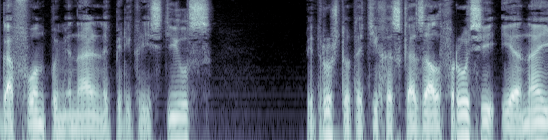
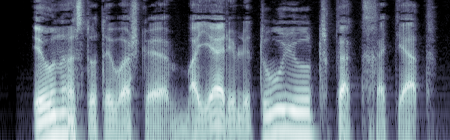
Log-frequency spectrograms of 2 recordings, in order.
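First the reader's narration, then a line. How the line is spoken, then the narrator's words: Deep bass voice. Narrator (Russian): сказал Петро густым своим басом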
